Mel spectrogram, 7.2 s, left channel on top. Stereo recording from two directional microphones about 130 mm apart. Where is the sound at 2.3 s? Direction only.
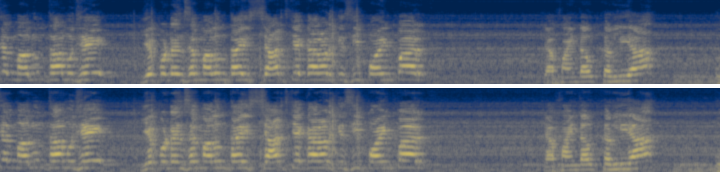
20° left (ahead or behind).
